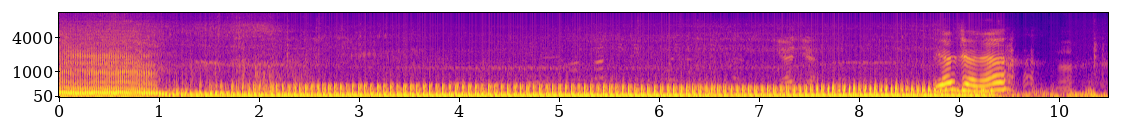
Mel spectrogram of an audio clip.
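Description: A quad bike engine idles with a steady low rumble.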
